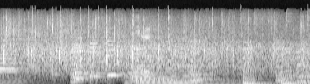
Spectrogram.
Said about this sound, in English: Amen. Come on, give God one more hand clap of praise.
